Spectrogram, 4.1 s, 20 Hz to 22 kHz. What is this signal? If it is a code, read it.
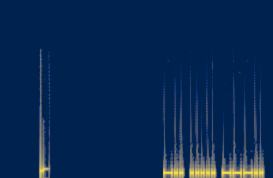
Morse code, heard as a keyed tone, about 29 wpm, 700 Hz. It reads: D58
